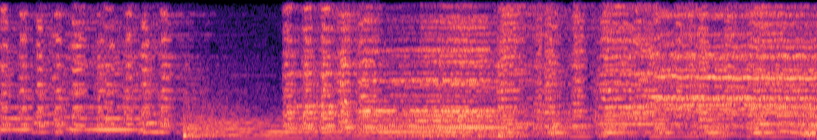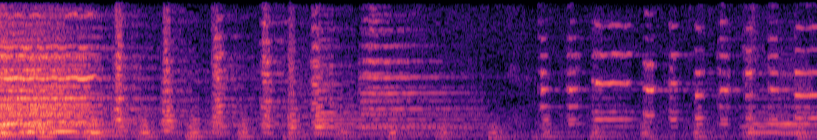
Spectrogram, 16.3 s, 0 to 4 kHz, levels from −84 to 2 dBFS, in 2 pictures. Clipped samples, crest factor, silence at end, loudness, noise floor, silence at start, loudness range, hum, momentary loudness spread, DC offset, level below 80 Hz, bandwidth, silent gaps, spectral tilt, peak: under 0.1%; 18 dB; 0 s; -16 LUFS; -45 dBFS; 0 s; 18 LU; none; 21 LU; under 0.1%; -48 dBFS; 4 kHz; none; -8.5 dB/octave; -2 dBFS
